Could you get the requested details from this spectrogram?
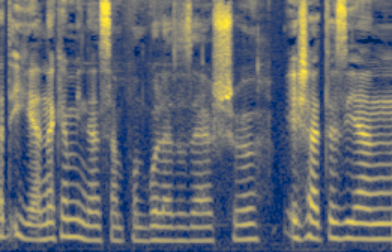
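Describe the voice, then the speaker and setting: This woman talks at a fairly quick pace in a medium pitch. Her intonation is monotone and flat. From Transylvania, Romania (Cluj). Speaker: costume designer and actress. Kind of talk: casual chat.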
